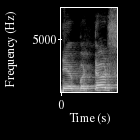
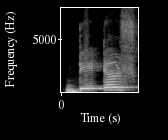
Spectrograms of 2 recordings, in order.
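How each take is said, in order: First: A b sound is heard in the middle. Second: No b sound is heard in the middle. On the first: The speaker calls it wrong. "डेबटर्स नहीं कहते हैं" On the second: The speaker calls it right. "यहां पर बी जो है silent होता है। डेटर्स कहते हैं"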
